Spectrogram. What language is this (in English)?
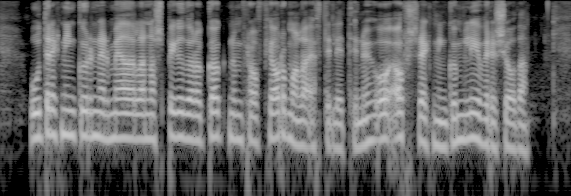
Icelandic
